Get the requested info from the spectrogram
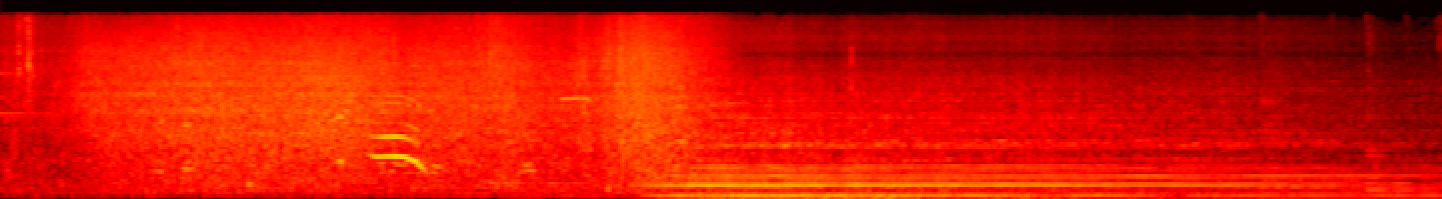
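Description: Surf washing onto a sandy beach. About halfway through, the boat's outboard motor is running at speed, a steady drone with water rushing past the hull.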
